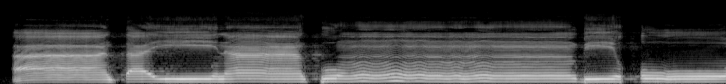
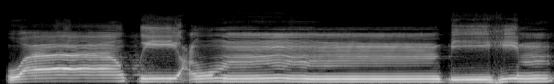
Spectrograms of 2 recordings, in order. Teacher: Bunyi mim dengungkan 2 harokat, posisi bibir rapat tapi masih ada celah untuk bersiap bunyikan ba. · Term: ikhfa syafawi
